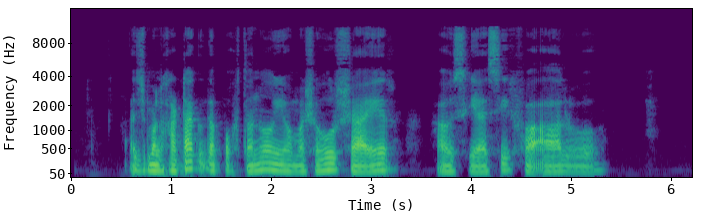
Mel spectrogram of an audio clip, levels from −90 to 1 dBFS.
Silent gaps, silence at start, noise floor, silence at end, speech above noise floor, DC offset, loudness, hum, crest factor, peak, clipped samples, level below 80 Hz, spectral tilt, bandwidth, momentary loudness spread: none; 0.6 s; -69 dBFS; 0.85 s; 44 dB; under 0.1%; -26 LUFS; none; 22 dB; -4 dBFS; under 0.1%; -40 dBFS; -6.5 dB/octave; 11.5 kHz; 10 LU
